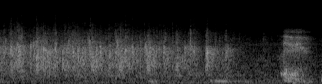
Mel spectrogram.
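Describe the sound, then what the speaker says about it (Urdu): A crowd claps in a sustained burst that tapers off, followed by a brief second flurry of clapping near the end. "آپ سب کی بھرپور تالیوں میں"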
